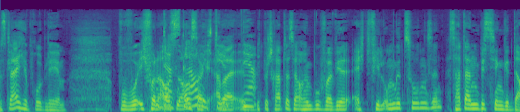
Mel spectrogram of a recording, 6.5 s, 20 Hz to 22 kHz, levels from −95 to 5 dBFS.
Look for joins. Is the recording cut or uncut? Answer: cut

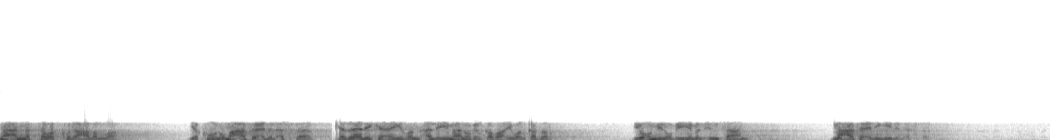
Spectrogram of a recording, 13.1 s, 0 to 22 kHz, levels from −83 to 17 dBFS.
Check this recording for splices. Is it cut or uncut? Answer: cut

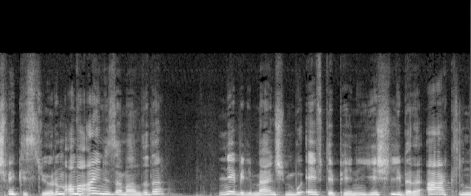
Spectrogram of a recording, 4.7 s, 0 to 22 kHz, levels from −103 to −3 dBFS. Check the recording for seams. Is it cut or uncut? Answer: uncut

